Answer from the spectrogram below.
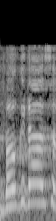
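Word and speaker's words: Bogotá: Apparently, she didn't like the way that you were pronouncing bodegas or Bogotas, the way you were pronouncing that.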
